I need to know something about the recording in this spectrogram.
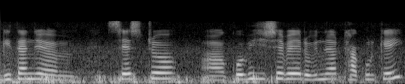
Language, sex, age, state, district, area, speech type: Bengali, female, 30-45, West Bengal, Kolkata, urban, spontaneous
